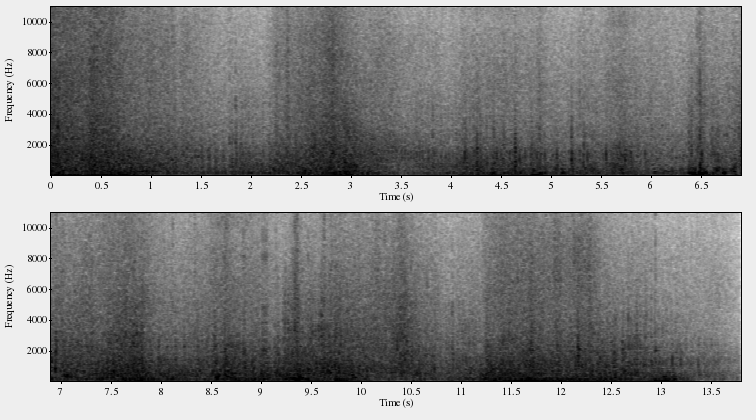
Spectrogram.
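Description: A sail flaps and ruffles in strong wind.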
